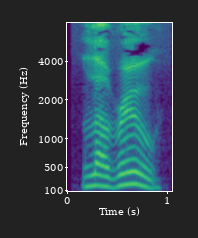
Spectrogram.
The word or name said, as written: la rue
